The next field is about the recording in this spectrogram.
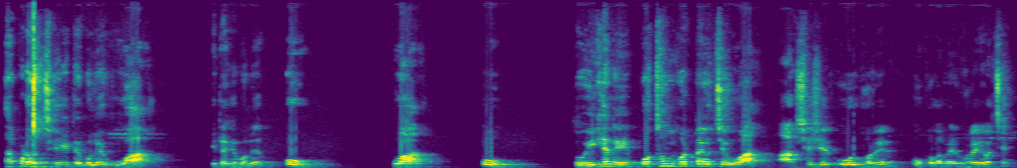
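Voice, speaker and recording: A male language teacher with a Bangladeshi Bengali accent, giving a slow, patient lesson and drilling syllables one by one. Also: sits high, warm tone. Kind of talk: slow classroom-style lesson, reciting syllables. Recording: echoey room sound.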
